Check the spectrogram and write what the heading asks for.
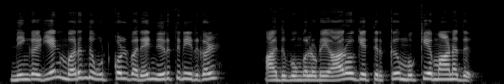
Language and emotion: Tamil, angry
